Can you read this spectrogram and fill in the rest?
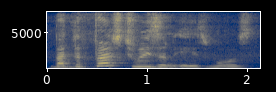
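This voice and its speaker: Woman, native Iraqi Judeo-Arabic speaker, halting and emotional, reading aloud, slow pace, video call. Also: medium pitch, sing-song. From Israel. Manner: halting, searching for English words, emotional. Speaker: actress and translator, guest speaker.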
